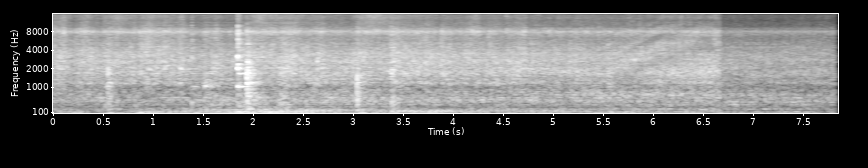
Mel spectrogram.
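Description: Small onions and tomatoes sizzling in hot oil in a metal kadai while being stirred with a perforated metal ladle, which scrapes the pan and knocks against it a couple of times. The sizzle goes quieter near the end.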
